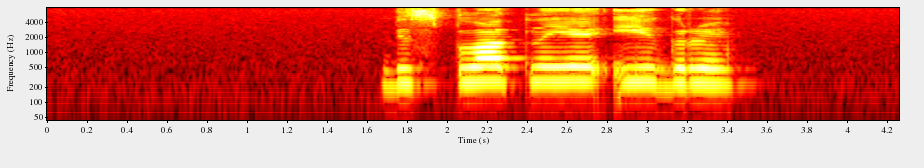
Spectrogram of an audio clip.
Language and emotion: Russian, neutral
